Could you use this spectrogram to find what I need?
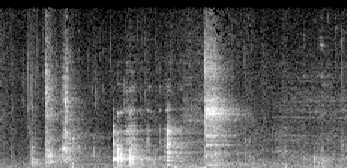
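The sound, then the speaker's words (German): A bowl being moved aside in a kitchen, a few hollow knocks and scraping clatters of dishware against a surface, with a sharper ceramic clink near the end, and no talking. “So, ich nehme mal hier die Schüssel ein bisschen weg, dass wir hier gleich mal anrichten können.”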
